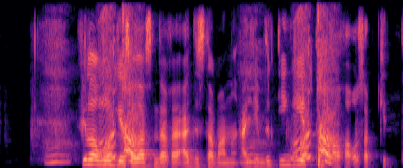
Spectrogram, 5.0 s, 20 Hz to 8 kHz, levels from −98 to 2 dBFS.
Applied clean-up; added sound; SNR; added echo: none; Sneeze; 2 dB; none.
